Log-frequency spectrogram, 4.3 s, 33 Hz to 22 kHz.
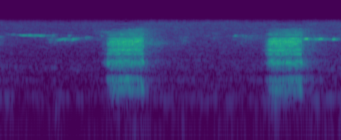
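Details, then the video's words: Barn Owl owlets, six in a camera-watched nest box on a morning of day 25, looking for food. Two broad, rasping snore-like hisses come about two seconds apart, with faint thin whistles in between. "Barn Owls : 6 owlets looking for food"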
